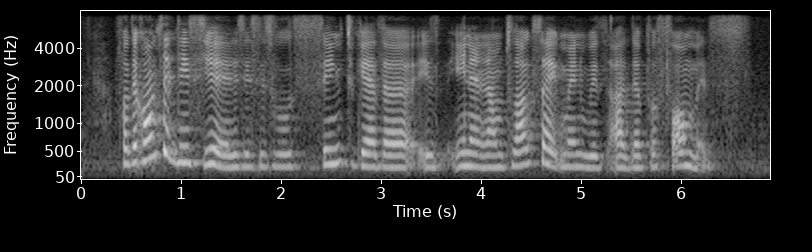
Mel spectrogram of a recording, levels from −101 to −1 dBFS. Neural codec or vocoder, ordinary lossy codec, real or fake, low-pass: none; none; real; 7.2 kHz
